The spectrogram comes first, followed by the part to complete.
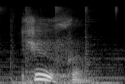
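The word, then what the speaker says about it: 9分: さっき時間の時には 9 時と言いましたが、分の時は必ず 9 と読みます。9 分です。10 分、10 分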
